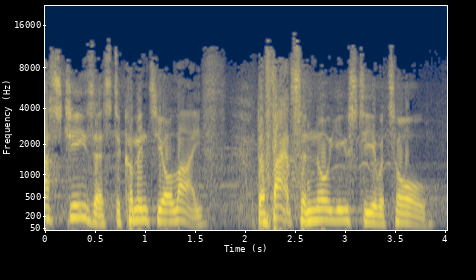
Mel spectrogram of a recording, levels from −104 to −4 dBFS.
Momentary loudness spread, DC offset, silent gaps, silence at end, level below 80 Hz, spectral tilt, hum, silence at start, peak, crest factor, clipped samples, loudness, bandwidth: 9 LU; under 0.1%; none; 0.15 s; -42 dBFS; -5 dB/octave; none; 0 s; -2 dBFS; 12 dB; under 0.1%; -14 LUFS; 13 kHz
